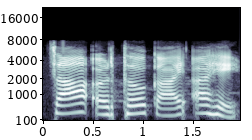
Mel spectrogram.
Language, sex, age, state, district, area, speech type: Marathi, female, 30-45, Maharashtra, Buldhana, urban, read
